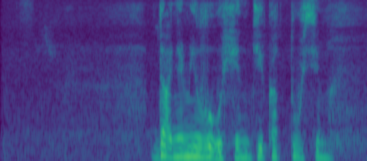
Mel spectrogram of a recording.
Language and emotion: Russian, angry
